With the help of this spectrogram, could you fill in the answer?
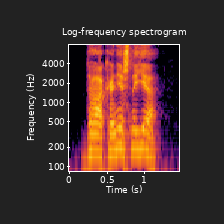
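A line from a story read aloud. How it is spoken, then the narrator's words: Sharp young woman's voice. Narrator (Russian): Голос молодой женщины прозвучал резко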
